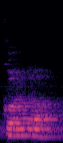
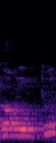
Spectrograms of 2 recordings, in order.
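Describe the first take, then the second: First: The words are blended into one short word. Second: Both words are said fully and separately. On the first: "plein d'anglais qui disent gonna" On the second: "et non going to"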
